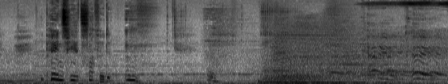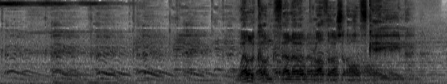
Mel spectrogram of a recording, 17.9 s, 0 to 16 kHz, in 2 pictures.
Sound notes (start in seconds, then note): 0.1 yawns; 3.9 snores; 6.9 voices echo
